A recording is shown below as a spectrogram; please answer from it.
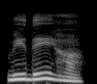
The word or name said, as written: ವಿದೇಹ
